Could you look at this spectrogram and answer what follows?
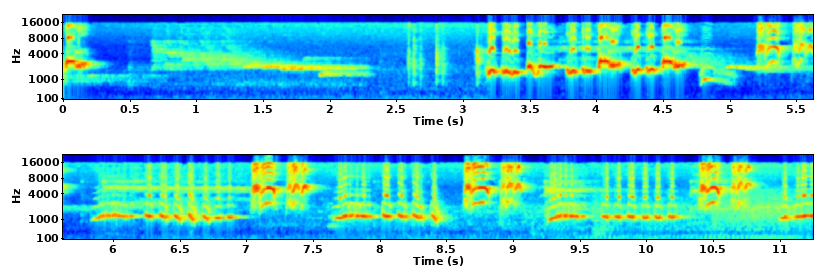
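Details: Lure recording of a white-rumped shama: soft descending whistles at the start, then loud energetic bursts of varied chattering and warbled notes, with mid-pitched phrases repeated at intervals.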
